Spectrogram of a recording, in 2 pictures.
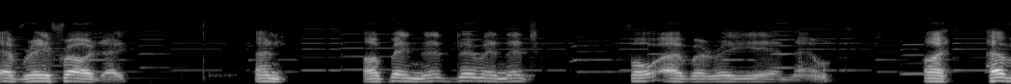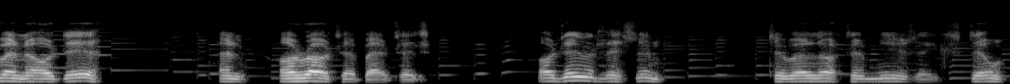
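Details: Dysarthria in a 63-year-old man with primary lateral sclerosis, a rare form of motor neuron disease, for about 5.5 years; slow speech in short phrases, no longer able to sing.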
